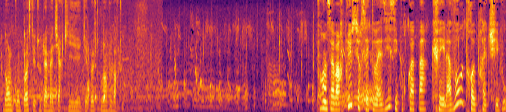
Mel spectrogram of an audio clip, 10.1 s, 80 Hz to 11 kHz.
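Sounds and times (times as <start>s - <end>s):
outdoor noise: 0.0s - 10.1s
several hens clucking: 0.0s - 10.1s
speech: 0.1s - 2.9s, 6.4s - 10.1s.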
